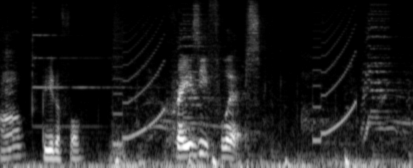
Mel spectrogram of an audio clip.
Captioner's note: electronic chirping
